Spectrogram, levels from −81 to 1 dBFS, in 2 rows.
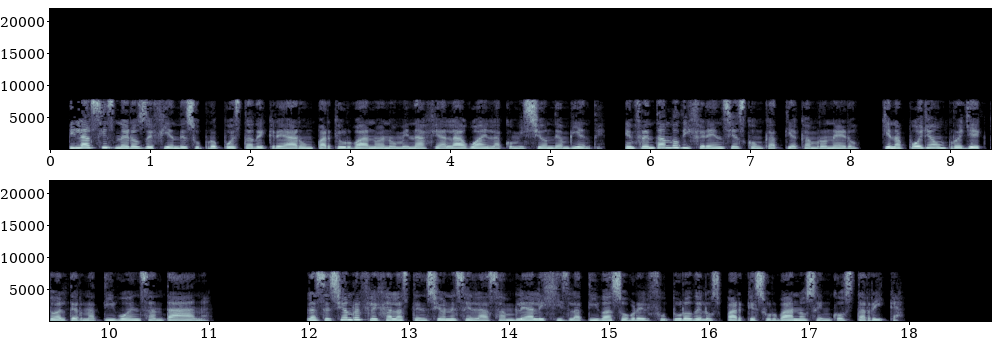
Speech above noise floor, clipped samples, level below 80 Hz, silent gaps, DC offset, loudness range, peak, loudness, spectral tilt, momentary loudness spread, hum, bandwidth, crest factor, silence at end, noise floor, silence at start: over 67 dB; under 0.1%; -64 dBFS; 11.15-11.90 s; under 0.1%; 2 LU; -8 dBFS; -23 LUFS; -5 dB/octave; 5 LU; none; 8.2 kHz; 16 dB; 0.9 s; under -90 dBFS; 0.2 s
